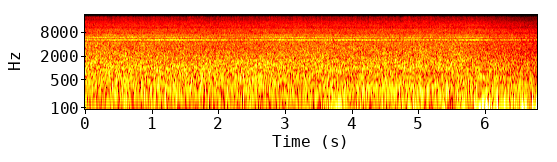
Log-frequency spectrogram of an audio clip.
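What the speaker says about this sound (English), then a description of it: "That's the edge of the waterfall." Steady, broadband roar of a waterfall in Krantzkloof Nature Reserve, KwaZulu-Natal, heard up close as a constant loud wash of falling water with no voices.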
